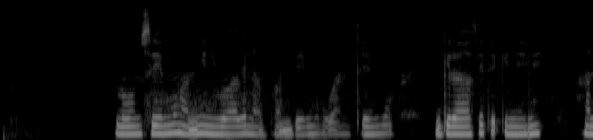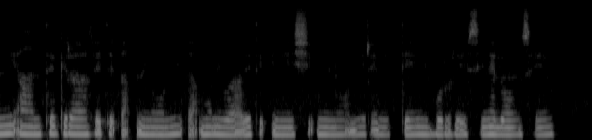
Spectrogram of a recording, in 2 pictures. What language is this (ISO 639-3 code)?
sid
